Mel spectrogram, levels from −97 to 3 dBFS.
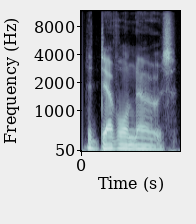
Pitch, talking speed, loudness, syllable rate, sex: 90 Hz, 180 wpm, -16 LUFS, 4.2 syllables/s, male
